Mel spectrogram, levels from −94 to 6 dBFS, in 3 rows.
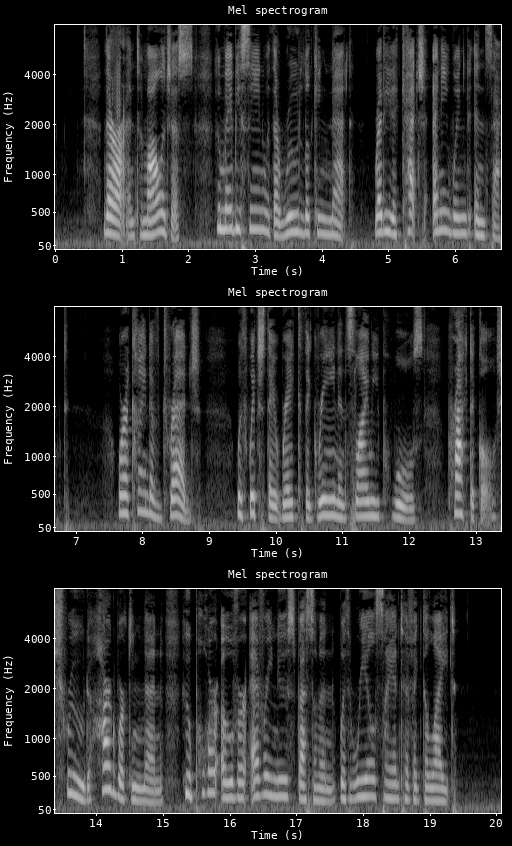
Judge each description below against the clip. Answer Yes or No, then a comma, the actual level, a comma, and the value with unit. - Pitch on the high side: Yes, high, 205 Hz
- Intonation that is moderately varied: Yes, average, 4.0 semitones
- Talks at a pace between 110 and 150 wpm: Yes, average, 140 wpm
